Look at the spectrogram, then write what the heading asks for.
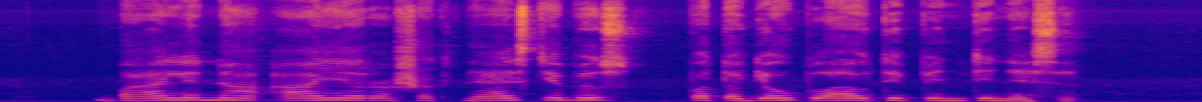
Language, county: Lithuanian, Vilnius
